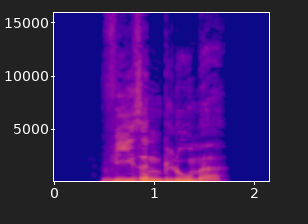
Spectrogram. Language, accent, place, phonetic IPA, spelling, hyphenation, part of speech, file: German, Germany, Berlin, [ˈviːzn̩ˌbluːmə], Wiesenblume, Wie‧sen‧blu‧me, noun, De-Wiesenblume.ogg
- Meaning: meadow flower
